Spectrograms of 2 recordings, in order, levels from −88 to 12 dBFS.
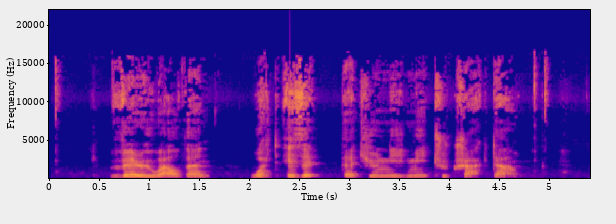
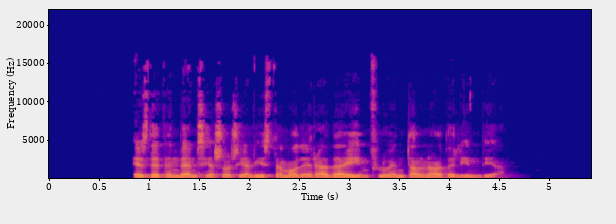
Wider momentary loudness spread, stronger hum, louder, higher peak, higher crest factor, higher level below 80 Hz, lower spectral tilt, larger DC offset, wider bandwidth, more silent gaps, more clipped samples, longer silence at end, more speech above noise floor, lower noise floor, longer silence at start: first, 14 LU vs 8 LU; neither; about the same, -18 LUFS vs -20 LUFS; first, 0 dBFS vs -4 dBFS; about the same, 20 dB vs 18 dB; about the same, -68 dBFS vs -64 dBFS; second, 0 dB/octave vs -4.5 dB/octave; neither; about the same, 16.5 kHz vs 16 kHz; neither; neither; second, 0.4 s vs 0.85 s; second, 40 dB vs over 71 dB; second, -59 dBFS vs under -90 dBFS; second, 0.05 s vs 0.85 s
